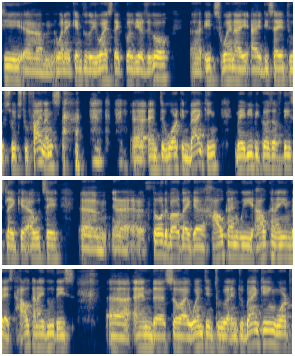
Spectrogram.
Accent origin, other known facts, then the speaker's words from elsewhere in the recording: France; English is a second language; now in Cleveland, United States; Today I'm speaking to you from Cleveland in Ohio in the US, but as you heard with my accent, I'm not from there. So I'm originally from France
